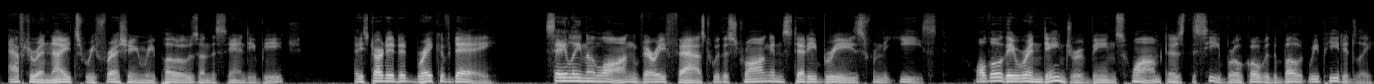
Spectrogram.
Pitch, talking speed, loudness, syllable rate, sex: 110 Hz, 190 wpm, -20 LUFS, 5.3 syllables/s, male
